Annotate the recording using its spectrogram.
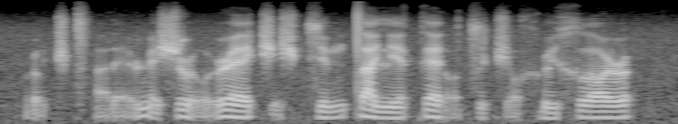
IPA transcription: ɽ o̰ t͡ʃ t͡sʼ a̰ ɾ ɛ̰ ɭ ɳ ɛ̰ ʃ ɭ o̰ ɭ ɛ t͡ʃ ɛ̰ ʃ t͡s y m t a lʲ a k ɛ ɾ ɔ̰ t͡s o t͡ʃ ɔ̰ x ɽ y x l ɔ ɭ

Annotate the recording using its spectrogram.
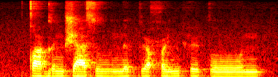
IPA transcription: tˤ u ɡ œ n ʃ a s uː n ə k ø ħ y n h ø k oː n

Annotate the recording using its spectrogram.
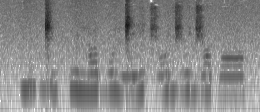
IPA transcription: ɡ u˦ ɡ͡ǁ e˦ kʷ e˦ n ɒ˦ b ɔ˦ ŋ͡ǁ e˨˦ t͡ʃ ɔ˨˦ d͡ʒ ɤ˦ d͡ʒ ɒ˦ b ɒ˦

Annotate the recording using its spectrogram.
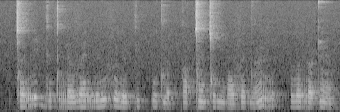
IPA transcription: ǀ ə r i ɡʲ o t r ə v ɛ r ɨ f ɨ l ɨ kʲ ə pː u t j ə kː ɒ ǀ ɛ̃ ǀ u ŋ ɔ f ɛ d ə̃ r | l o r ɔ ʈ ɛ̃

